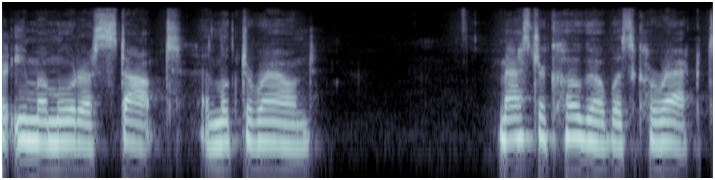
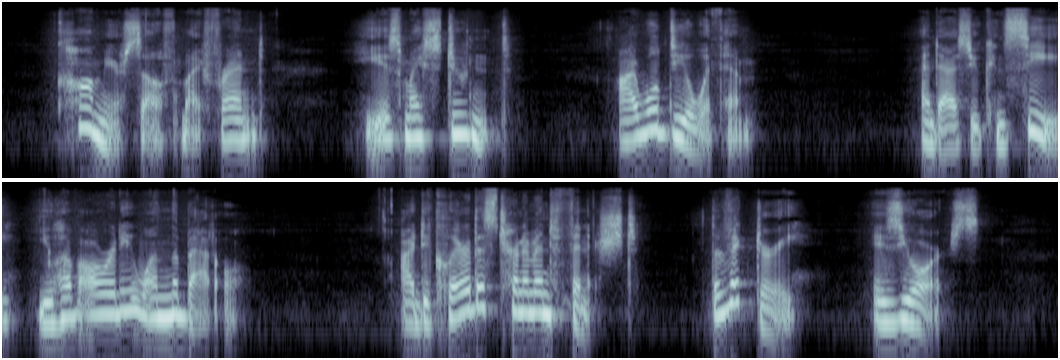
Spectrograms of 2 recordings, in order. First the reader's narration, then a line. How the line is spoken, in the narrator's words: Master Koga said quietly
